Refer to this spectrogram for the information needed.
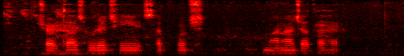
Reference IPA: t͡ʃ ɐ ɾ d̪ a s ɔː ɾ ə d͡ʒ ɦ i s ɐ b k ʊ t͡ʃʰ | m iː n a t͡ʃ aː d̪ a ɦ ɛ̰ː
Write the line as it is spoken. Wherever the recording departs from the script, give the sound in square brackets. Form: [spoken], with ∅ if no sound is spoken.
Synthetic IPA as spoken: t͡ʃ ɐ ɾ [t̪] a s [uː] ɾ ə d͡ʒ ɦ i s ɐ b k ʊ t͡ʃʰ | m [aː] n a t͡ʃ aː [t̪] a ɦ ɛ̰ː

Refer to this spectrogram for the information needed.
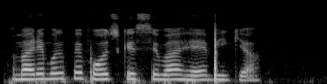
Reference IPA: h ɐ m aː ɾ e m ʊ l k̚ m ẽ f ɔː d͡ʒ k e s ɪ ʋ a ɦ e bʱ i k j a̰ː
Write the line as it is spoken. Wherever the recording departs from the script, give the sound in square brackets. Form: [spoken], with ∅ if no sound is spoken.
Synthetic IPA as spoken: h ɐ m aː ɾ e m ʊ l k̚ m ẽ f ɔː d͡ʒ k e s ɪ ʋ a ɦ [ɛ] bʱ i k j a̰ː

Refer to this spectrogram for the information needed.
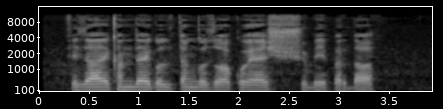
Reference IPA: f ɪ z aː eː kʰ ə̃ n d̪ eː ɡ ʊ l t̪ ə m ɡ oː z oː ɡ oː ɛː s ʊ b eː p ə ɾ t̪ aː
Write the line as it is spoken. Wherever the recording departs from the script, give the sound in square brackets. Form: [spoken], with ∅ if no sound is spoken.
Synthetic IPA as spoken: f ɪ z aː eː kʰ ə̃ n d̪ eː ɡ ʊ l t̪ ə [ŋ] ɡ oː z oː [k] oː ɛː [ʃ] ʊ b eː p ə ɾ [d̪] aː

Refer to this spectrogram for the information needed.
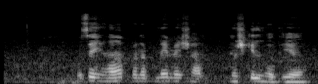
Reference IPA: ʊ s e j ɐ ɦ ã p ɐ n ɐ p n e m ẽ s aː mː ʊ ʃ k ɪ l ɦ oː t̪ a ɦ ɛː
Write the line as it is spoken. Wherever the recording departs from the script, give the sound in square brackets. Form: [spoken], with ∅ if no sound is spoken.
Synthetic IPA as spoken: ʊ s e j ɐ ɦ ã p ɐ n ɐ p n e m ẽ [ʃ] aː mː ʊ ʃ k ɪ l ɦ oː t̪ [i] ɦ ɛː

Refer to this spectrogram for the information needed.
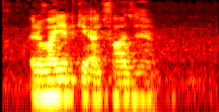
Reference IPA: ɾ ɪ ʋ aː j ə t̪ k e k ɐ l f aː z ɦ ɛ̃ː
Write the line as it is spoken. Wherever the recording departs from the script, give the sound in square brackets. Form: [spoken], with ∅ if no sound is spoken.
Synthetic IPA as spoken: ɾ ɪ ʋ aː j ə t̪ k e [ʔ] ɐ l f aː z ɦ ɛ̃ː

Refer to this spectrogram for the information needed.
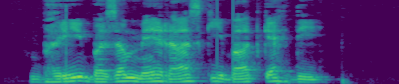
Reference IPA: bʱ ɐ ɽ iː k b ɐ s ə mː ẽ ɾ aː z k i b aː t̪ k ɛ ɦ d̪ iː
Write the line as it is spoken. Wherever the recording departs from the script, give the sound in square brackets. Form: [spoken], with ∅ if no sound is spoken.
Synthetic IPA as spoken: bʱ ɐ [ɾ] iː [∅] b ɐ [z] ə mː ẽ ɾ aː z k i b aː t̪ k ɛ ɦ d̪ iː

